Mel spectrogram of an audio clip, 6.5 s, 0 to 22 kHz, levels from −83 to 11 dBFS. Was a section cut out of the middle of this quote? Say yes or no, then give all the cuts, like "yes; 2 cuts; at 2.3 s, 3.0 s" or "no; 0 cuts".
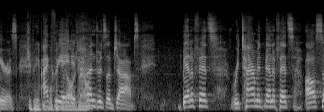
no; 0 cuts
